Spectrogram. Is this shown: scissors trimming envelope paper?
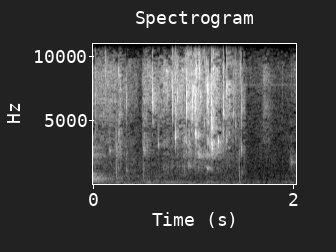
no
